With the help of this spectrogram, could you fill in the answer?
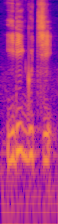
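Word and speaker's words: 入口: Et pour faciliter la prononciation, ku est devenu gu.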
